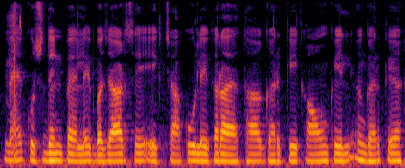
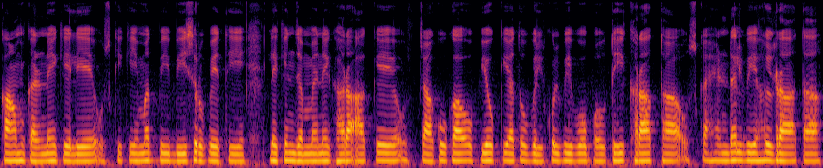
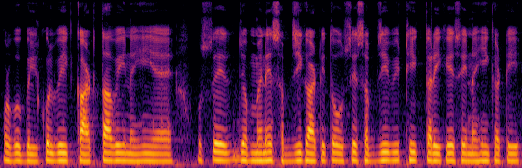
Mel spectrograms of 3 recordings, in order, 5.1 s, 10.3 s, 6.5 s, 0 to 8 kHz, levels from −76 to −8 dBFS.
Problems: none marked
